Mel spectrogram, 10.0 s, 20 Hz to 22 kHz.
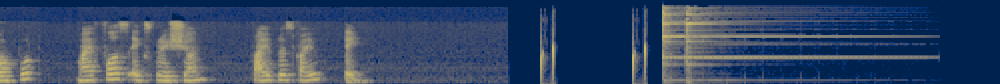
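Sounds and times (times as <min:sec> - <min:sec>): notification bell ding: 0:06.6 - 0:09.4.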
